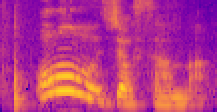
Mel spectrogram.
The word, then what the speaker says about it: 王女様: Please notice that the O is high and U is low of OU in the Oujyosama. And as I said in many times, you don't need to pronounce OU. You should say O in this case.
